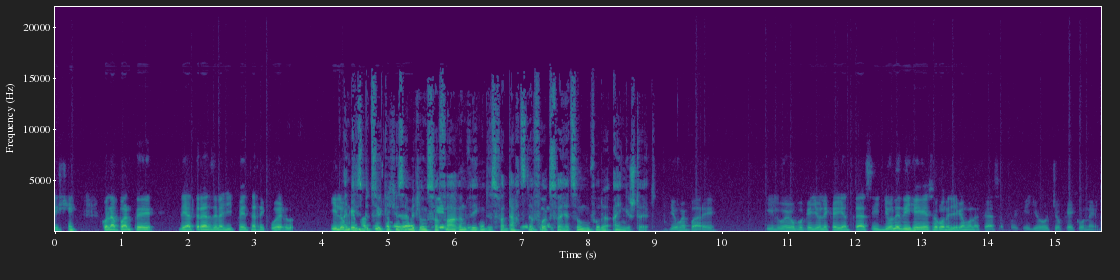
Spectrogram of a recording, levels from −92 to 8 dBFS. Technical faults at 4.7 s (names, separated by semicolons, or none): speech suppressed in double talk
